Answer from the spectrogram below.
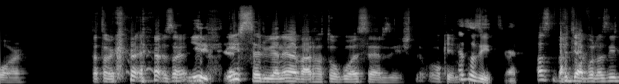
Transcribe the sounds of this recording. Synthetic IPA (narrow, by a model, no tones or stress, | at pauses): or | t̪aːt̪ɒmikoɾɛzeːsːɛɾyɛnɛlvaːrɦɒt̪oːɡoːlsɛrzeːʃt̪oːkeːɛzɒzit̪sɛ̰r | ɒznɒɟːaːbolɒzi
